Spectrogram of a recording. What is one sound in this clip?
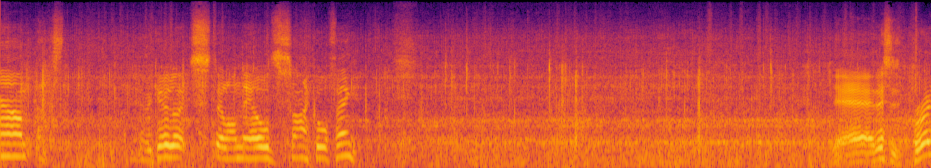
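Bicycle tyres roll and crunch over a gravel path.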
